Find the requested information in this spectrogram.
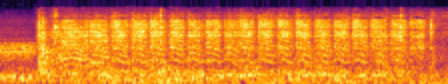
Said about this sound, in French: Mais appuie sur l'accélérateur là. Calmez-vous. Ah, ça vient. Mais non, ça part pas.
